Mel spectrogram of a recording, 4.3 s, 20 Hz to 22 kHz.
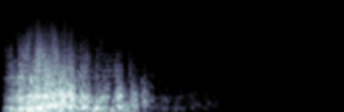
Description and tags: sinus reverb echo 2 reflect pitch up
Ideal for making house music
Created with audacity and a bunch of plugins
acid, fx, house, ping, quality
